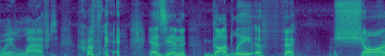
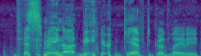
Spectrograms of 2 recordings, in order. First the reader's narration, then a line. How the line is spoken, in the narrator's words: Turnaway laughed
